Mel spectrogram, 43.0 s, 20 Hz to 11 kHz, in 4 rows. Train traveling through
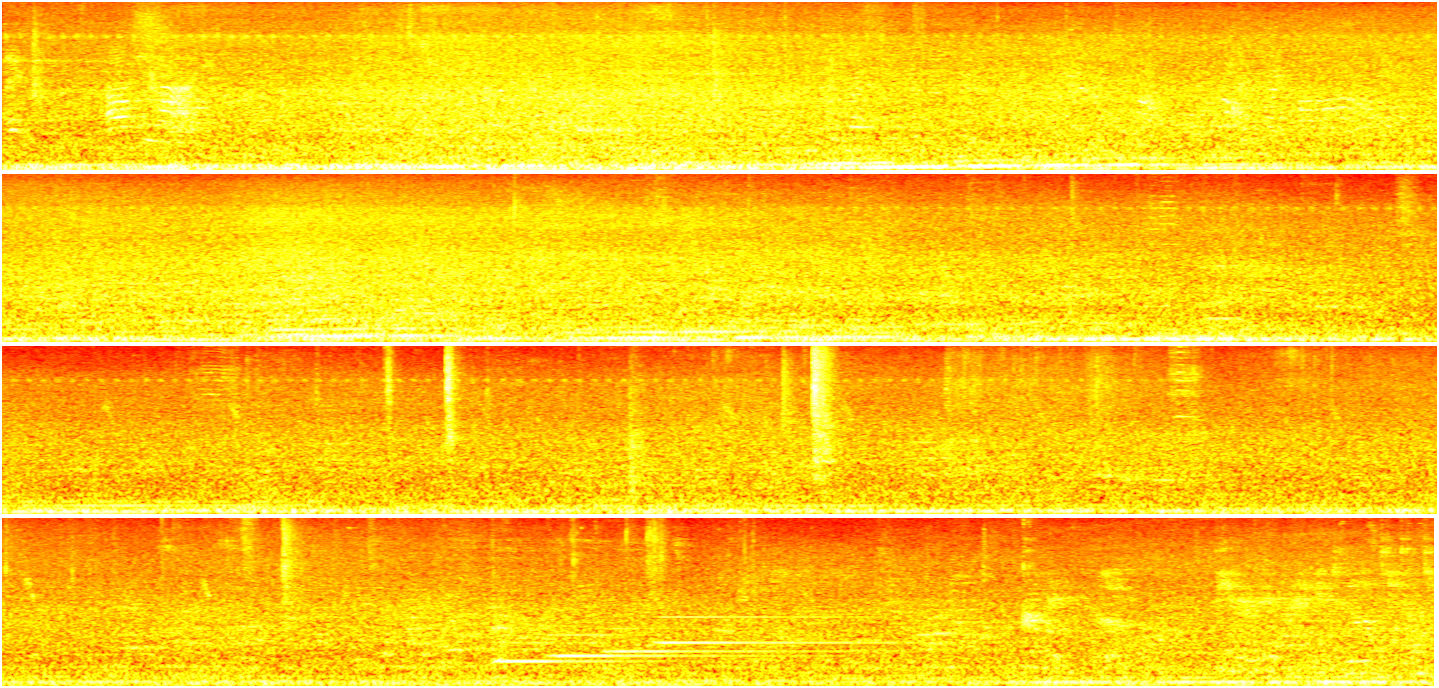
0.0 7.4, 35.2 43.0

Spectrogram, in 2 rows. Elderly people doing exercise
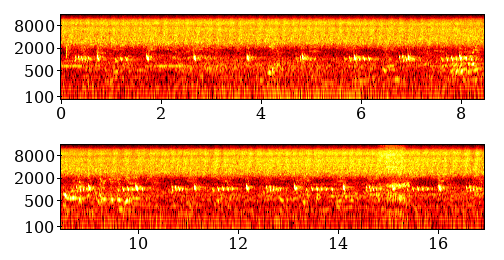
14.7 15.4

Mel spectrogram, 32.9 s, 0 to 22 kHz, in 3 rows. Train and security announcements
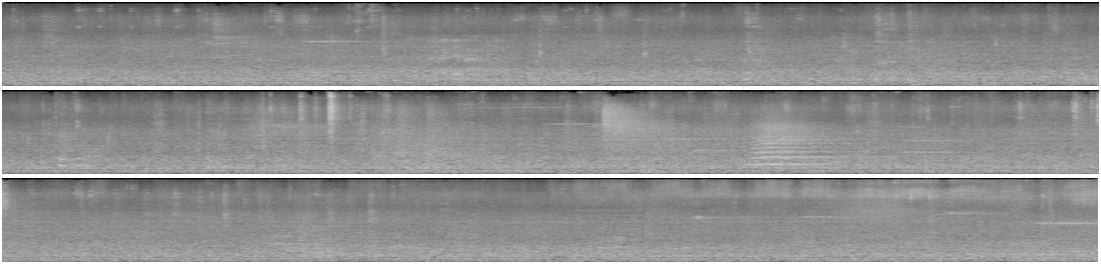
14.9 32.9

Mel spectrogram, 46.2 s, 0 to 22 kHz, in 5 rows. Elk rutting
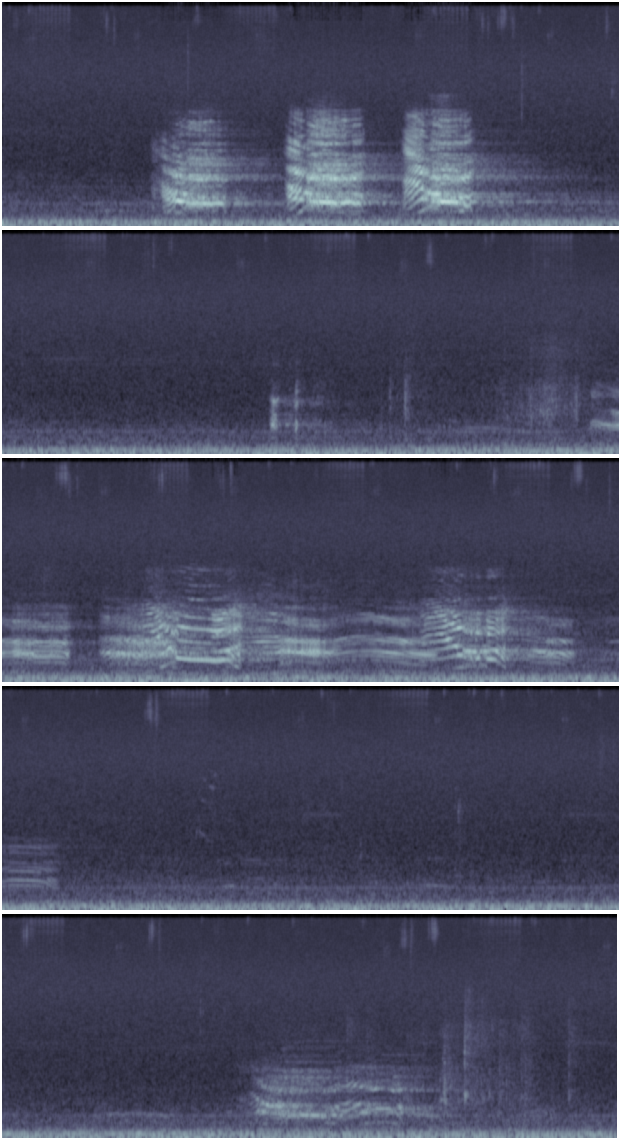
2.3 8.6, 16.7 28.6, 40.4 45.1

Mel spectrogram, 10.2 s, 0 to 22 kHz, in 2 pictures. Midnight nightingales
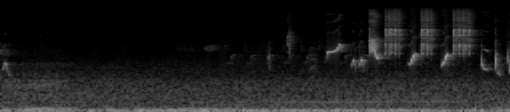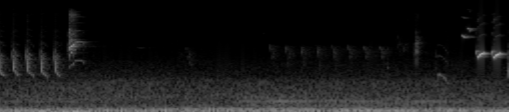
2.0 7.1, 7.8 10.1

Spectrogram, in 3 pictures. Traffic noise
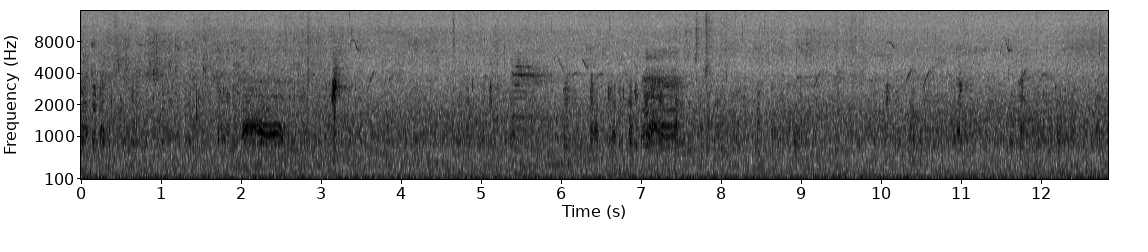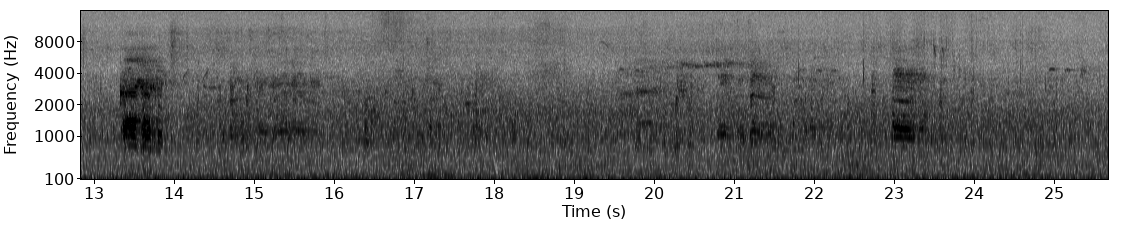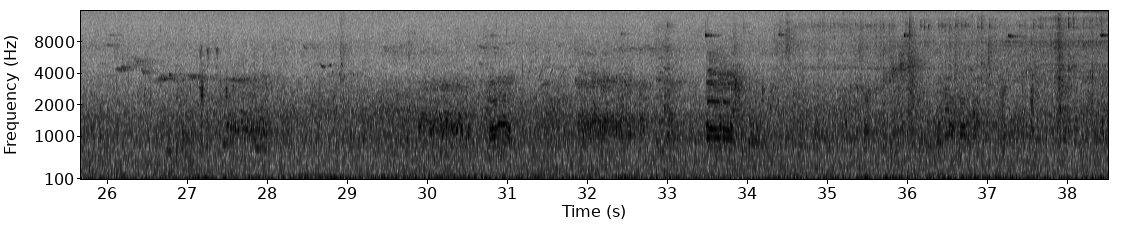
27.8 38.5

